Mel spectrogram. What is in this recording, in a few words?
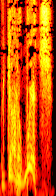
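warn witch, voice, male; Left 4 Dead 2; coach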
